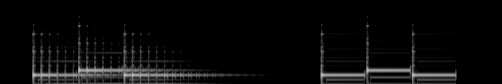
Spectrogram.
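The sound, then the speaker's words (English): A short three-note electronic tone phrase plays twice with no voices, as a before-and-after echo effect example. The first pass rings out in a fading echo tail, and after a pause the second, with surround sound and identical echo and feedback values, sustains evenly before cutting off abruptly. “here's a before and after example of it just on an echo. Um, the second one has surround sound and feels a bit more spacious”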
